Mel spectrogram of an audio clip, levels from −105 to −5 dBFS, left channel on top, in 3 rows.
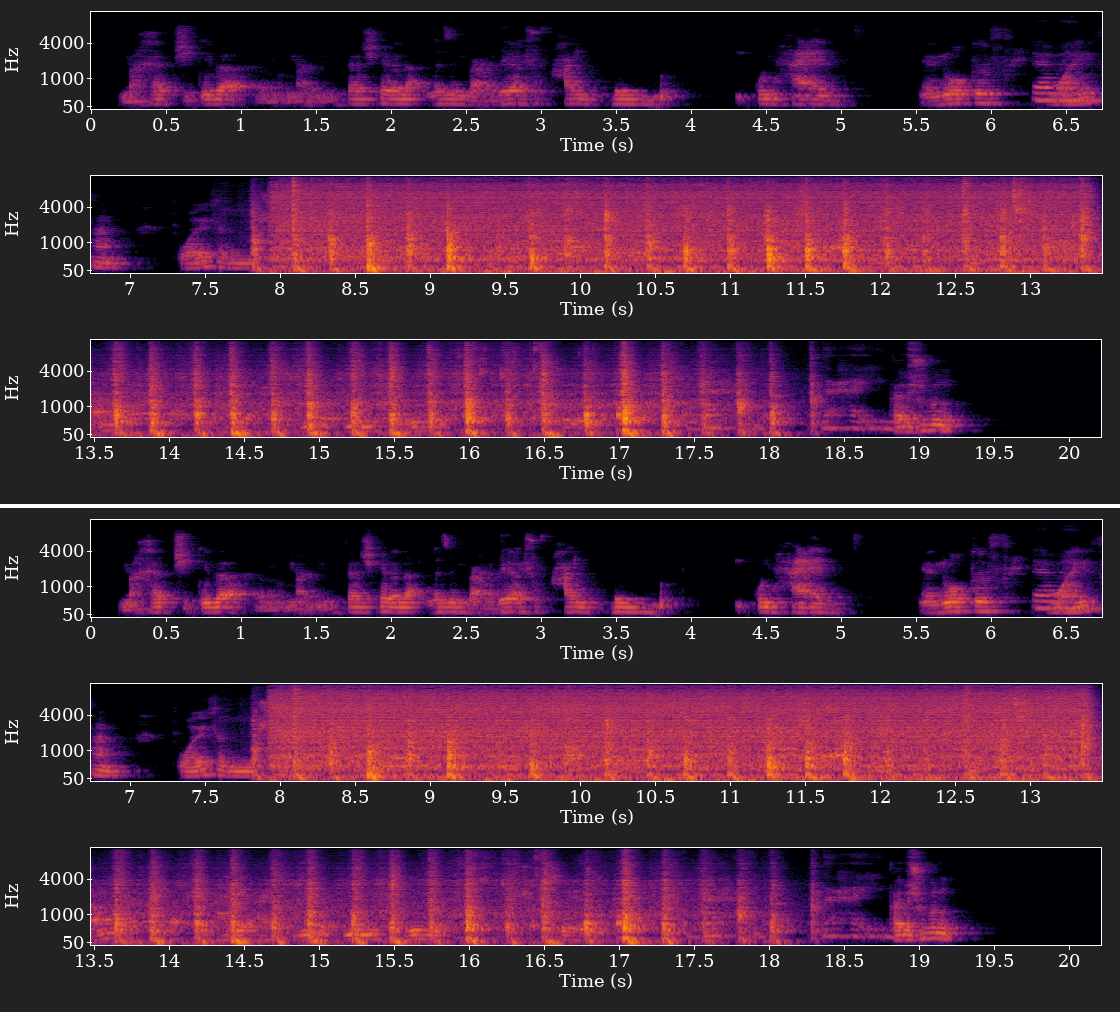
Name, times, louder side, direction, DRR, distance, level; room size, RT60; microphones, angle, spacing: voice 1, 0.2-3.8 4.4-5.0 5.5-6.9 7.3-13.1 13.4-15.9 16.1-16.9 18.8-19.2, right 3 dB, 70° right, 0.6 m, -49 dB
voice 2, 6.3-6.7 17.4-18.1 18.3-19.2, left 1 dB, 5° left, 2.0 m, -53 dB
sound 1, 7.8-18.3, left 2 dB, 45° left, 1.3 m, -37 dB
sound 2, 7.9-13.4, right 3 dB, 35° right, 0.8 m, -40 dB
4.3 x 2.3 x 3.0 m
head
